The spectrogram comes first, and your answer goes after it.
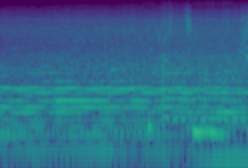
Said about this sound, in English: sound of rain is extremely loud, by the way, I know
